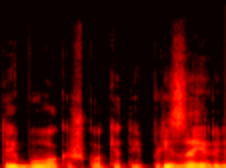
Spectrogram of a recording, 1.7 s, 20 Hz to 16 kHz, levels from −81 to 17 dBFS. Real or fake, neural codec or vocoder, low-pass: real; none; 14.4 kHz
